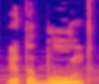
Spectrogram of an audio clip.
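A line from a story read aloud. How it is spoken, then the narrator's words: Angry strained words. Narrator (Russian): гневно выдавил из себя тактик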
